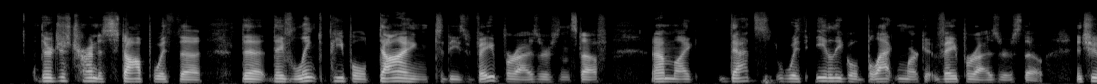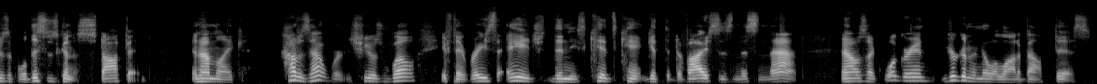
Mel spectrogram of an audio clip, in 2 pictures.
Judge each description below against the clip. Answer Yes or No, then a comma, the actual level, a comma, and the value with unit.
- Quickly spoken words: Yes, fast, 210 wpm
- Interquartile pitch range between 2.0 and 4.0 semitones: Yes, average, 3.3 semitones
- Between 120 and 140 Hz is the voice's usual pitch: Yes, low, 135 Hz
